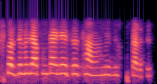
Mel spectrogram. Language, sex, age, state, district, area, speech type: Marathi, female, 18-30, Maharashtra, Satara, rural, conversation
